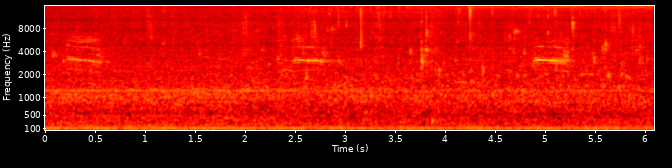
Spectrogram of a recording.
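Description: A small bird's short, high call, heard three times a couple of seconds apart, over a steady low hum; light clicks in the second half.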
